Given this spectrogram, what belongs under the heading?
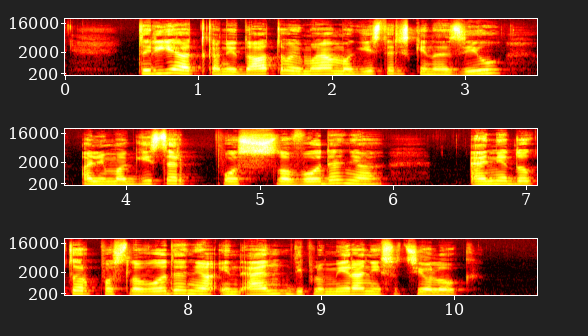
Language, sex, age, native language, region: Slovenian, female, 18-29, Slovenian, Drava region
